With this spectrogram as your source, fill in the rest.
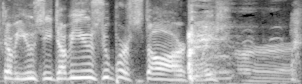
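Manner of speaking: high, slow hype announcer; monster truck ad. Pretend. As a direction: belt it like a wrestling promo. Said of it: "like a monster truck commercial".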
